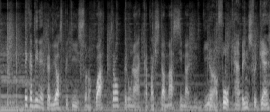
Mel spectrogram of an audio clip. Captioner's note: speaking Italian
